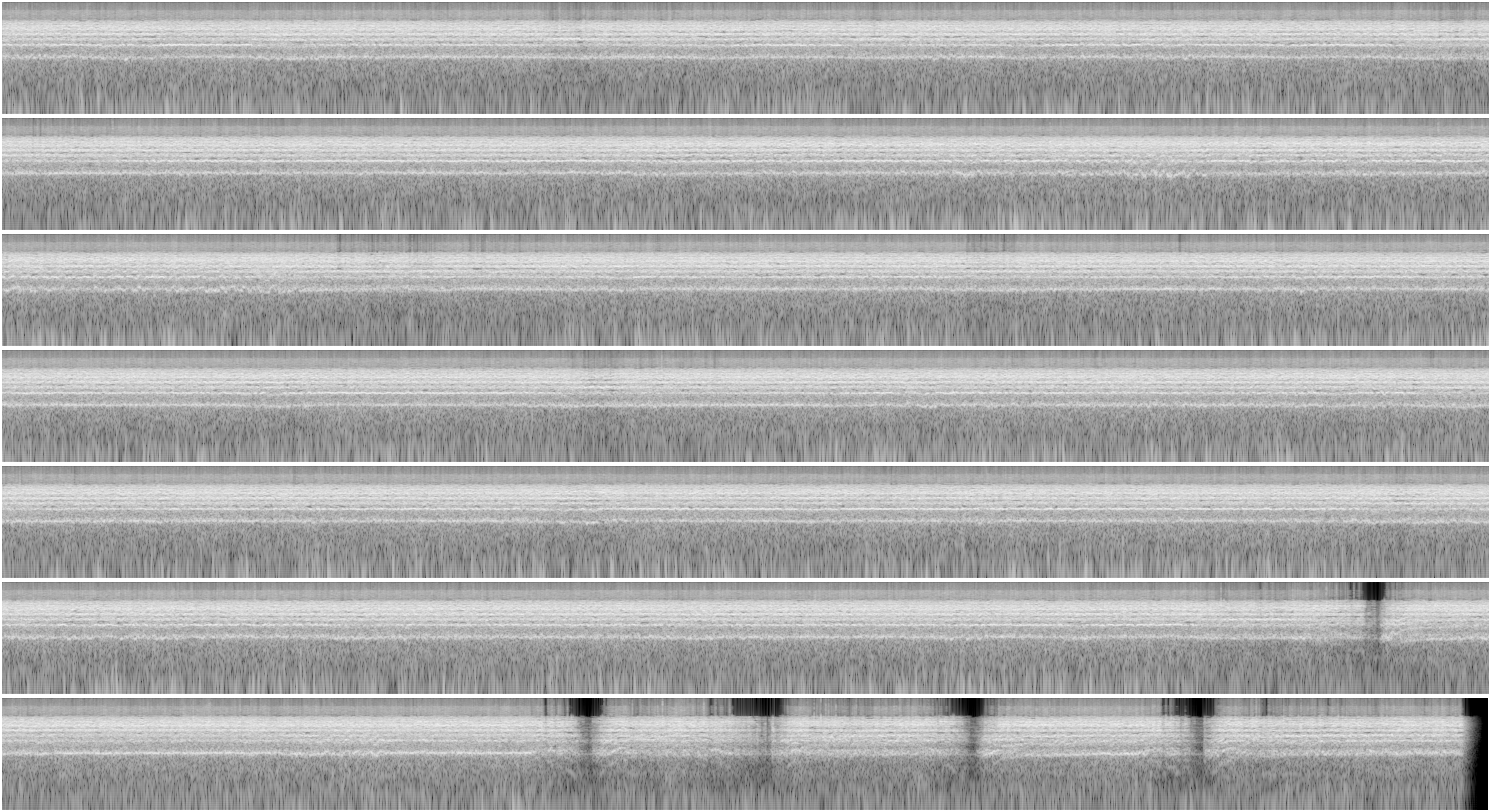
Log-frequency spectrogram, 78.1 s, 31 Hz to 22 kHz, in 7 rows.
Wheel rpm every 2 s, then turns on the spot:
230, 230, 220, 230, 230, 230, 230, 230, 220, 210, 210, 210, 220, 230, 230, 230, 240, 230, 230, 230, 230, 230, 230, 240, 230, 230, 230, 230, 230, 230, 230, 230, 180, 200, 220, 140, 120, 130, 190.
none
